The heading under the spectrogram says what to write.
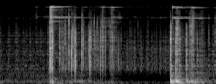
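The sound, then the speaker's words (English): Coins are tossed to a boy and hit a hard floor twice, each burst a bright metallic clatter and jingle as they scatter and settle, fairly loud, with no voices. “Let's see if you can dance for these coins, boy. Here, catch.”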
